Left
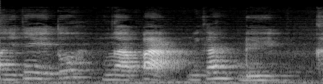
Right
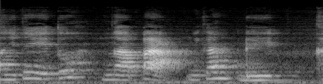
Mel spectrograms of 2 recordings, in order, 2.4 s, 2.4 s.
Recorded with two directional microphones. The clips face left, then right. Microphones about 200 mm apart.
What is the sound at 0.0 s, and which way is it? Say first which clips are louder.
A woman's voice: right 3 dB; 20° right (ahead or behind).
